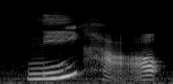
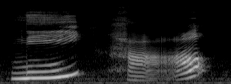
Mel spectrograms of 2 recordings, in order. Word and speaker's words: 你好: So the first 你 will become 你. So when we combine them, it becomes 你好. Today we are going to practice more. 你好 Your turn.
